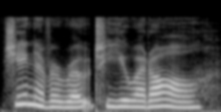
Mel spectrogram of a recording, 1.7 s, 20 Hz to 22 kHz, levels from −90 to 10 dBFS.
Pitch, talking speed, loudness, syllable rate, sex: 225 Hz, 255 wpm, -14 LUFS, 6.2 syllables/s, female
